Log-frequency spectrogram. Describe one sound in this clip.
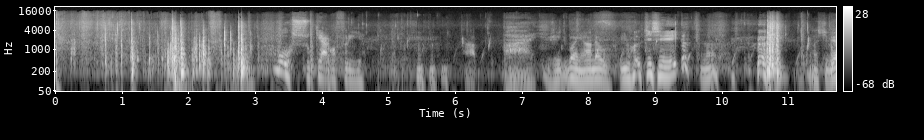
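Water gurgles into a plastic bottle in a shallow stream.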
